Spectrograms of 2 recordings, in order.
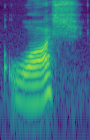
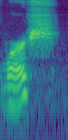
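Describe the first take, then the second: First: It is said without an r sound. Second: It is said with an added r, Minnesota style.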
